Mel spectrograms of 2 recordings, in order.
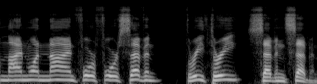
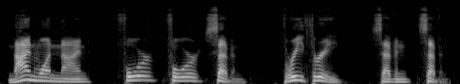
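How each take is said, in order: First: The number is read quickly. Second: The number is read more slowly.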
